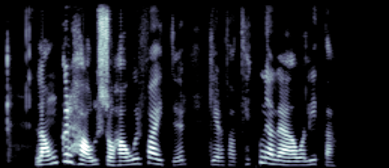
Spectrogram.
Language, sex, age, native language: Icelandic, female, 30-39, Icelandic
